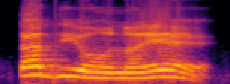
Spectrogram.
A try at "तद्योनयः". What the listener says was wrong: नया तदो नया। दो पे थोड़ा सा भार हमें देना है बोलते समय चैक सशक तदो नया थोड़ा सा इसका उच्चारण में दो पे जोड़ा हमें तदो नया।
